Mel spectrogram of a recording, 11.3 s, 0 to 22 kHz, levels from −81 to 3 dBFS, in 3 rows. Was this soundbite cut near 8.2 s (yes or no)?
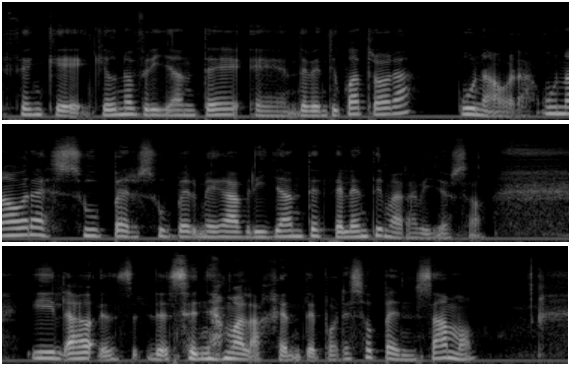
yes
